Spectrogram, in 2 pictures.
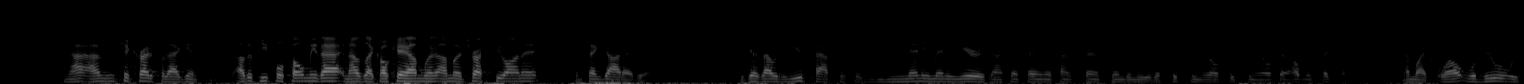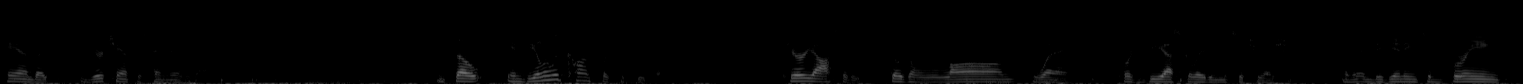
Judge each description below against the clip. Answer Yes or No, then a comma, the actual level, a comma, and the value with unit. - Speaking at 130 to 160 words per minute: No, fast, 205 wpm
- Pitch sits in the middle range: No, low, 120 Hz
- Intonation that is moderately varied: Yes, average, 3.6 semitones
